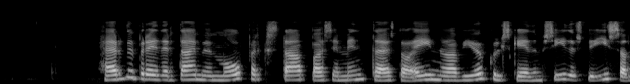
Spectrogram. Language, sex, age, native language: Icelandic, female, 40-49, Icelandic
